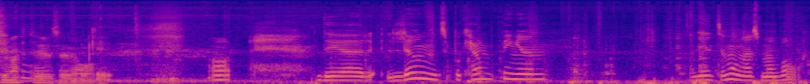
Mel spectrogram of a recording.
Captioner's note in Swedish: drar efter andan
